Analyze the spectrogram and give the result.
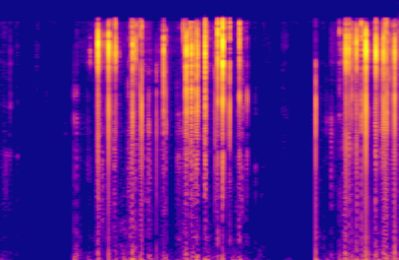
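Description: Long nails scratch across the bumps and rim of a red plastic flying disc toy, held face-on and then tilted. After a near-silent start, dense bursts of dry, crackly scratching begin, with a bright, gritty edge over a low rumble. They fade into a brief lull, then return sharply for the final second.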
